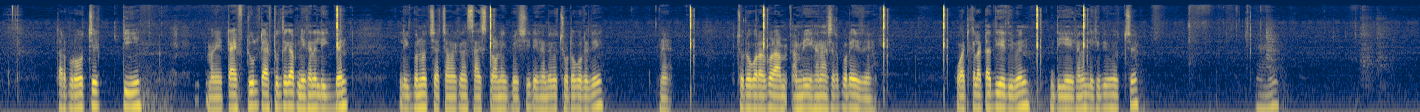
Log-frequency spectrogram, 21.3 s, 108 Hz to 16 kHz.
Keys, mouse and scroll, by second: 1.7 t, 18.7 m, 20.2 typing.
